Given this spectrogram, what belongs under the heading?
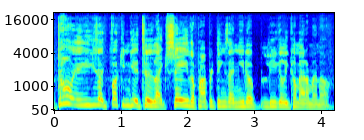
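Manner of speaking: high, loud mock principal rant; yelling principal. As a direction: bark it like the fuming principal. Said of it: "he's just yelling at me".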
